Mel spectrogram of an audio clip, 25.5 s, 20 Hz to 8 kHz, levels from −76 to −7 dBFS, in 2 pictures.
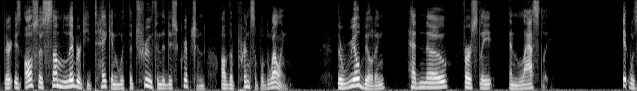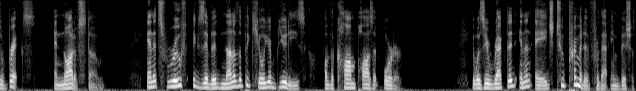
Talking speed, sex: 140 wpm, male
